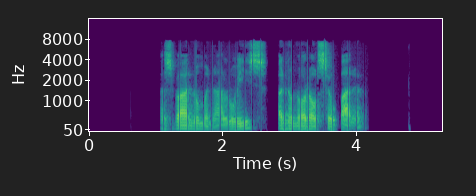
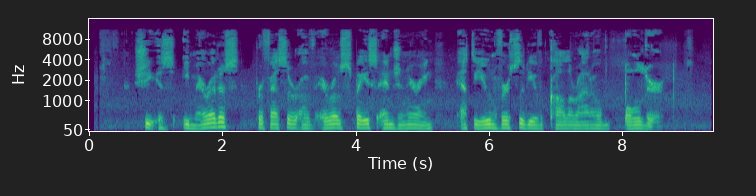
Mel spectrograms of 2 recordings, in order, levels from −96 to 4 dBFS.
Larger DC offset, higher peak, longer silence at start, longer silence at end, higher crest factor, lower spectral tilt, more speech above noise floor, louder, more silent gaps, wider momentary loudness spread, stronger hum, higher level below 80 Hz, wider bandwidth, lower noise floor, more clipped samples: neither; about the same, -4 dBFS vs -6 dBFS; first, 1.1 s vs 0.2 s; first, 1.2 s vs 0.35 s; about the same, 22 dB vs 18 dB; about the same, -4 dB/octave vs -5 dB/octave; first, over 67 dB vs 29 dB; about the same, -23 LUFS vs -24 LUFS; first, 2.69-2.83 s vs none; about the same, 8 LU vs 10 LU; neither; first, -48 dBFS vs -58 dBFS; second, 8.2 kHz vs 11.5 kHz; first, under -90 dBFS vs -52 dBFS; neither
